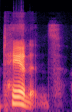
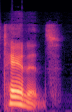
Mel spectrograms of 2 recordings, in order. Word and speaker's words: tannins: First word, tannins. I mentioned them earlier. Pronounced T-A-N. Ends.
